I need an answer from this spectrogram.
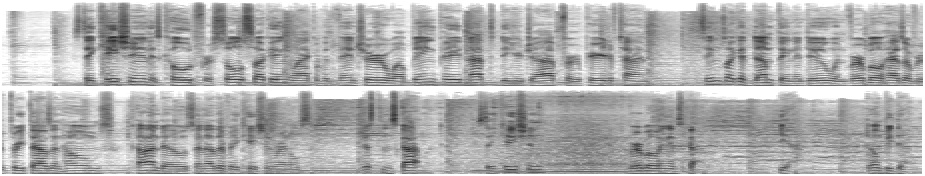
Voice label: Radio Commercials, Friendly, conversational, approachable Male Voice; Vrbo Spot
